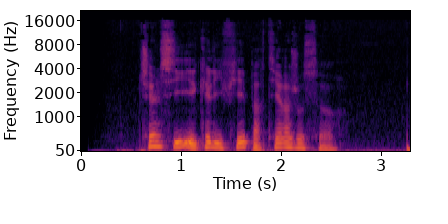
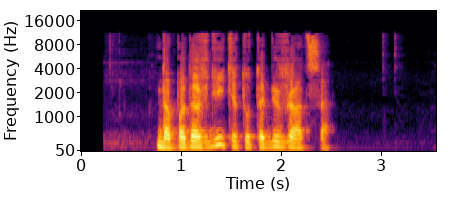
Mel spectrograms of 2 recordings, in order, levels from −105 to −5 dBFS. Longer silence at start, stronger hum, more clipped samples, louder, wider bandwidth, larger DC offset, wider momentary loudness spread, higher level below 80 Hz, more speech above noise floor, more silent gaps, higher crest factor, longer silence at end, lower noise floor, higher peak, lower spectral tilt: second, 0.4 s vs 0.75 s; neither; neither; second, -45 LUFS vs -16 LUFS; first, 16.5 kHz vs 11.5 kHz; neither; about the same, 12 LU vs 12 LU; second, -64 dBFS vs -52 dBFS; second, 28 dB vs 52 dB; neither; about the same, 16 dB vs 18 dB; second, 0 s vs 1.05 s; first, -72 dBFS vs -67 dBFS; second, -30 dBFS vs 0 dBFS; about the same, -6.5 dB/octave vs -6 dB/octave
